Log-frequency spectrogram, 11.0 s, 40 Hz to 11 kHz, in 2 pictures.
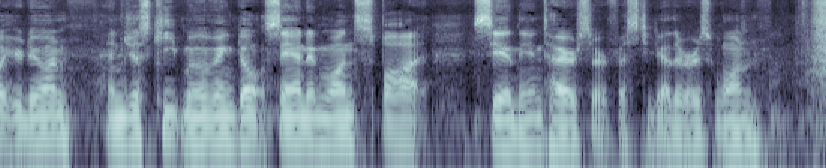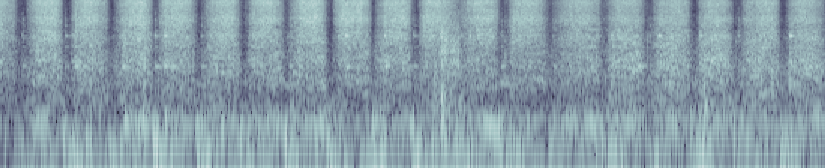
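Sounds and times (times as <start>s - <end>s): metal rubbing on sanding discs: 5.4s - 11.0s.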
